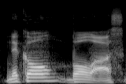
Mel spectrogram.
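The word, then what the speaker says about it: Nicol Bolas: Nissel Bolas. God Farah. Nickel Bolas, God Pharaoh.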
